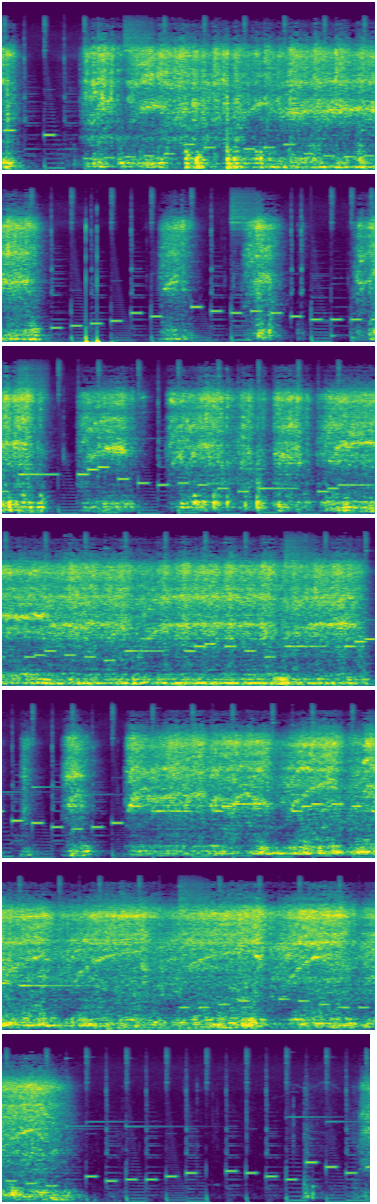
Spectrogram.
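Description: Background music with a simple stepping melody. Under it is the whirring of a toy RC stunt car's small electric motors, cut off abruptly several times.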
